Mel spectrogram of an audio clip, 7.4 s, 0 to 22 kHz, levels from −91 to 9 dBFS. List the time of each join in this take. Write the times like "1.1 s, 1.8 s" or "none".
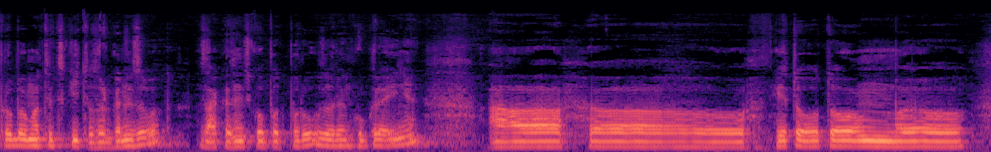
1.4 s, 5.8 s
